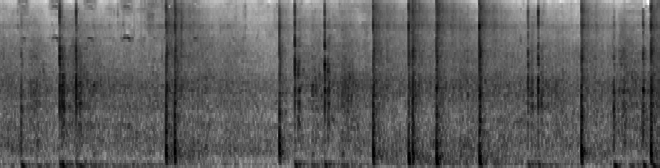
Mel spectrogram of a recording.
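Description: Fireworks display: aerial shells bursting in a rapid, irregular string of a dozen or so sharp bangs.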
